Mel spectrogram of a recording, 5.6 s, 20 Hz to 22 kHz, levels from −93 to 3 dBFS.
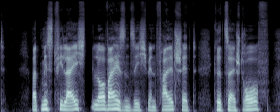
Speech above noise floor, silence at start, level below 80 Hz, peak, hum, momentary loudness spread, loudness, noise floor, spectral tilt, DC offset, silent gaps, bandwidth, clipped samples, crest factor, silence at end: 46 dB; 0 s; -60 dBFS; -4 dBFS; none; 9 LU; -20 LUFS; -66 dBFS; -5.5 dB/octave; under 0.1%; none; 19.5 kHz; under 0.1%; 18 dB; 0.4 s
